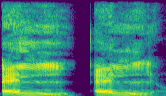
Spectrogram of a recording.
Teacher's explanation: comme la langue elle touche le palais, le son il est dévié sur les côtés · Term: lem soukoun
